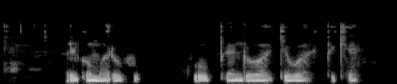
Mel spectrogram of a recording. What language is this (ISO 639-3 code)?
swa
